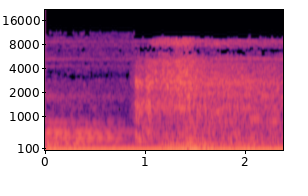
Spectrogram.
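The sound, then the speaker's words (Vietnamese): A car engine starting and driving off: a brief sustained tone gives way, about a second in, to a sudden broad engine roar that continues, with a low note rising as the car pulls away. “Ông lên xe, lái ra khỏi ngôi nhà số 4 của mình.”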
